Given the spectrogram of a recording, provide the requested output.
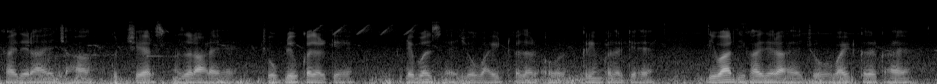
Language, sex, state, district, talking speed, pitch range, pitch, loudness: Hindi, male, Bihar, Darbhanga, 235 wpm, 90-100 Hz, 95 Hz, -30 LUFS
